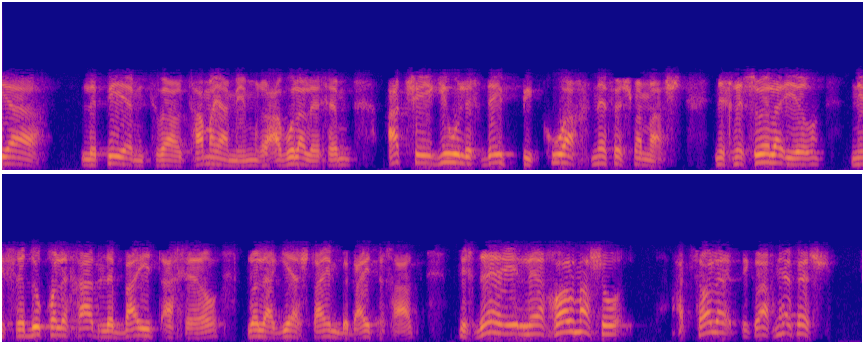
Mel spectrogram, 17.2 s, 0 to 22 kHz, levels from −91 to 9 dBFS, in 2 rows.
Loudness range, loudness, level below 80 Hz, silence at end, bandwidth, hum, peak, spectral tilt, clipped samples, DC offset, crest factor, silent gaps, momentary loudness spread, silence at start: 2 LU; -25 LUFS; -66 dBFS; 0.35 s; 4.3 kHz; none; -8 dBFS; -9 dB/octave; under 0.1%; under 0.1%; 18 dB; none; 10 LU; 0 s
